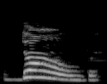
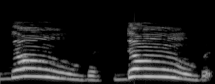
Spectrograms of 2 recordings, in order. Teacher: бо вимовляється як он або ом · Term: носове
